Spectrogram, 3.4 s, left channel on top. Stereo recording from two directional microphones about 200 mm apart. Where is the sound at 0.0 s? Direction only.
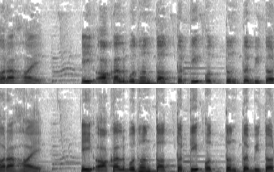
35° right (ahead or behind).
